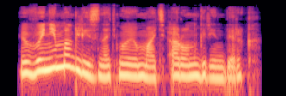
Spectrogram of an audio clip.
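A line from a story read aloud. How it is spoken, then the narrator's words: Sudden indifferent female voice. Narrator (Russian): сказала вдруг равнодушным голосом его гостья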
